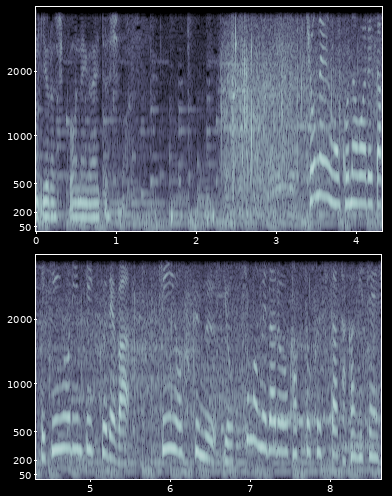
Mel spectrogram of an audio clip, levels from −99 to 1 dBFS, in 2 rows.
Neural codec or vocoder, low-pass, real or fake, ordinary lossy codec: none; 3.6 kHz; real; none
